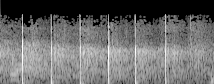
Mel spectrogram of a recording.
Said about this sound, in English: I think it's okay to clap, right?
